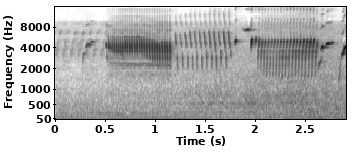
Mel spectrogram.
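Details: Canary song heard through faint background hiss: a harsh, buzzy sustained phrase, then a quick rattling trill and another long buzzy note ending in a rising whistle.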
